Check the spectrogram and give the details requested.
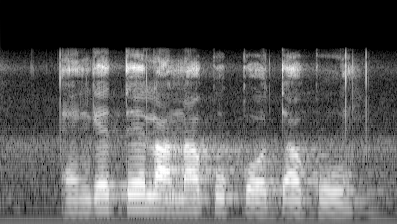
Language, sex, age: Tsonga, male, 25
